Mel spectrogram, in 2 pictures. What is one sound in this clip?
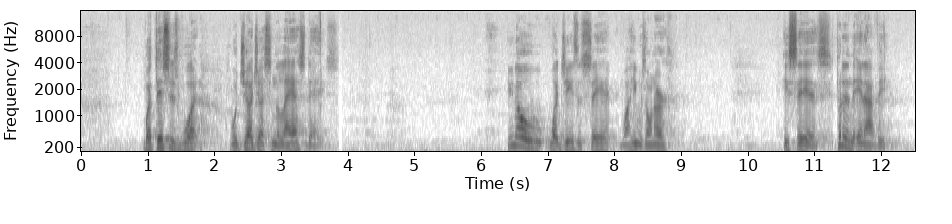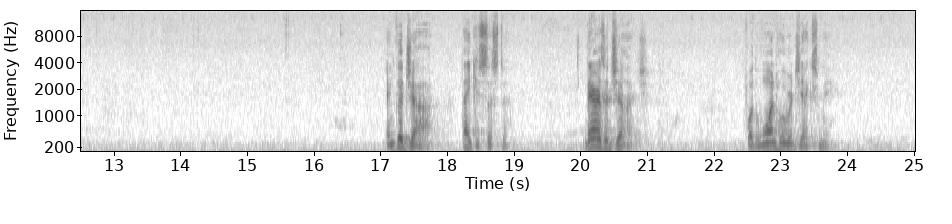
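A man preaches with emphasis through a microphone, in short bursts with pauses.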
